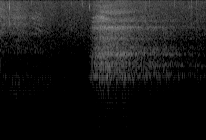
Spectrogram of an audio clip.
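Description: Slow, deep breathing in a guided breathing exercise, heard as one soft, airy breath that swells and then eases away against a quiet, hissing background.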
